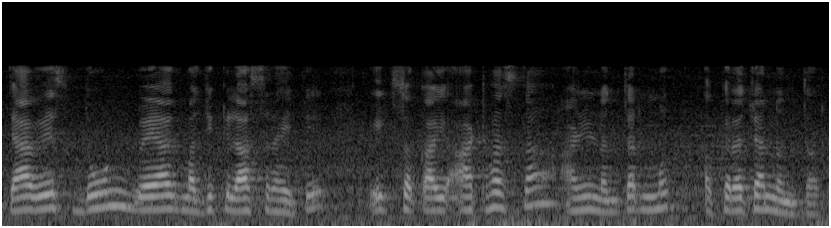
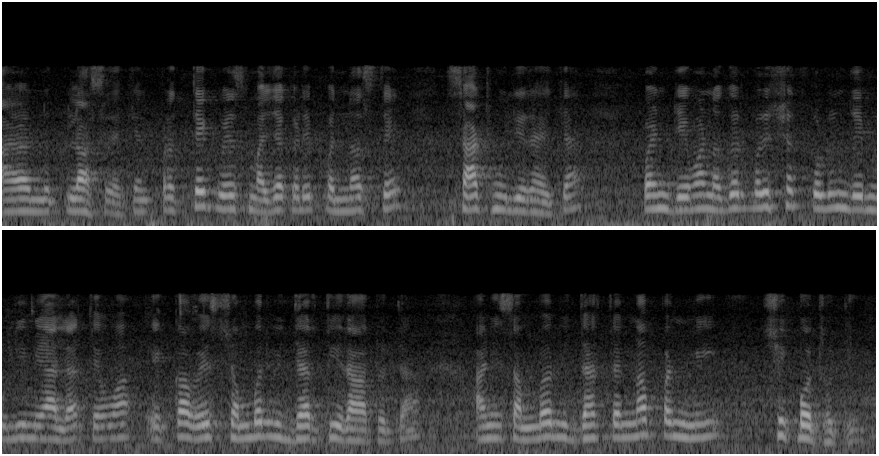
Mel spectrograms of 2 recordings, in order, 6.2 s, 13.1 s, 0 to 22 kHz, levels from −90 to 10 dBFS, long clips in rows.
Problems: none marked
